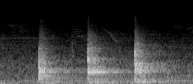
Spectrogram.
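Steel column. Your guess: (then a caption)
Hollow. Three knocks on a hollow steel column that runs all the way up the house. Each knock gives a short, hollow metallic ring with a tone around 566 Hz that fades within a fraction of a second.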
